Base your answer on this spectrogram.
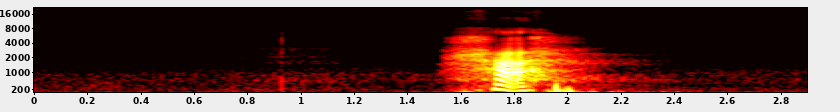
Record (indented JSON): {
  "exhalation_length": "2.9 s",
  "exhalation_amplitude": 6706,
  "exhalation_signal_mean_std_ratio": 0.29,
  "survey_phase": "alpha (2021-03-01 to 2021-08-12)",
  "age": "18-44",
  "gender": "Female",
  "wearing_mask": "No",
  "symptom_cough_any": true,
  "symptom_new_continuous_cough": true,
  "symptom_shortness_of_breath": true,
  "symptom_abdominal_pain": true,
  "symptom_diarrhoea": true,
  "symptom_fatigue": true,
  "symptom_fever_high_temperature": true,
  "symptom_headache": true,
  "symptom_change_to_sense_of_smell_or_taste": true,
  "symptom_loss_of_taste": true,
  "symptom_onset": "2 days",
  "smoker_status": "Never smoked",
  "respiratory_condition_asthma": false,
  "respiratory_condition_other": false,
  "recruitment_source": "Test and Trace",
  "submission_delay": "2 days",
  "covid_test_result": "Positive",
  "covid_test_method": "RT-qPCR",
  "covid_ct_value": 22.9,
  "covid_ct_gene": "ORF1ab gene",
  "covid_ct_mean": 23.9,
  "covid_viral_load": "14000 copies/ml",
  "covid_viral_load_category": "Low viral load (10K-1M copies/ml)"
}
